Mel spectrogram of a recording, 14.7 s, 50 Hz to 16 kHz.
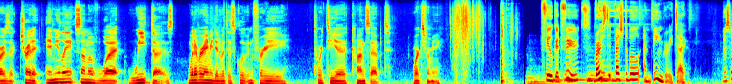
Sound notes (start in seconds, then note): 8.9 wrapper ripping; 9.0 burrito thumping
